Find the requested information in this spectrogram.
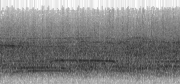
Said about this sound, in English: Businessman Donald Trump. Businessman Donald Trump. Listen, the crowd goes crazy.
